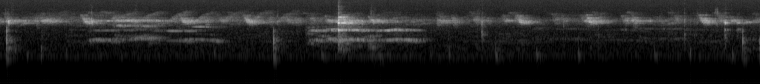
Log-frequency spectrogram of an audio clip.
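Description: Birds chirping steadily, many short high chirps a second, with a couple of longer held calls. A few light clicks of a metal spoon against a ceramic bowl, the loudest about four seconds in.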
